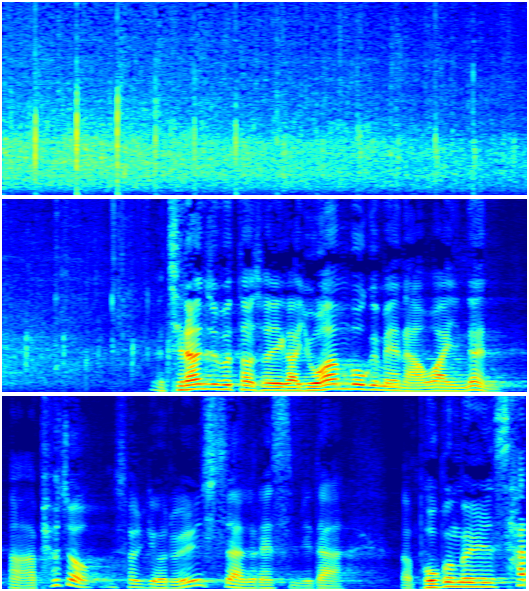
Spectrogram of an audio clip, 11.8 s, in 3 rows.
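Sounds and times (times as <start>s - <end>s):
audience applause: 0.0s - 5.2s
speech: 5.0s - 11.8s.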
